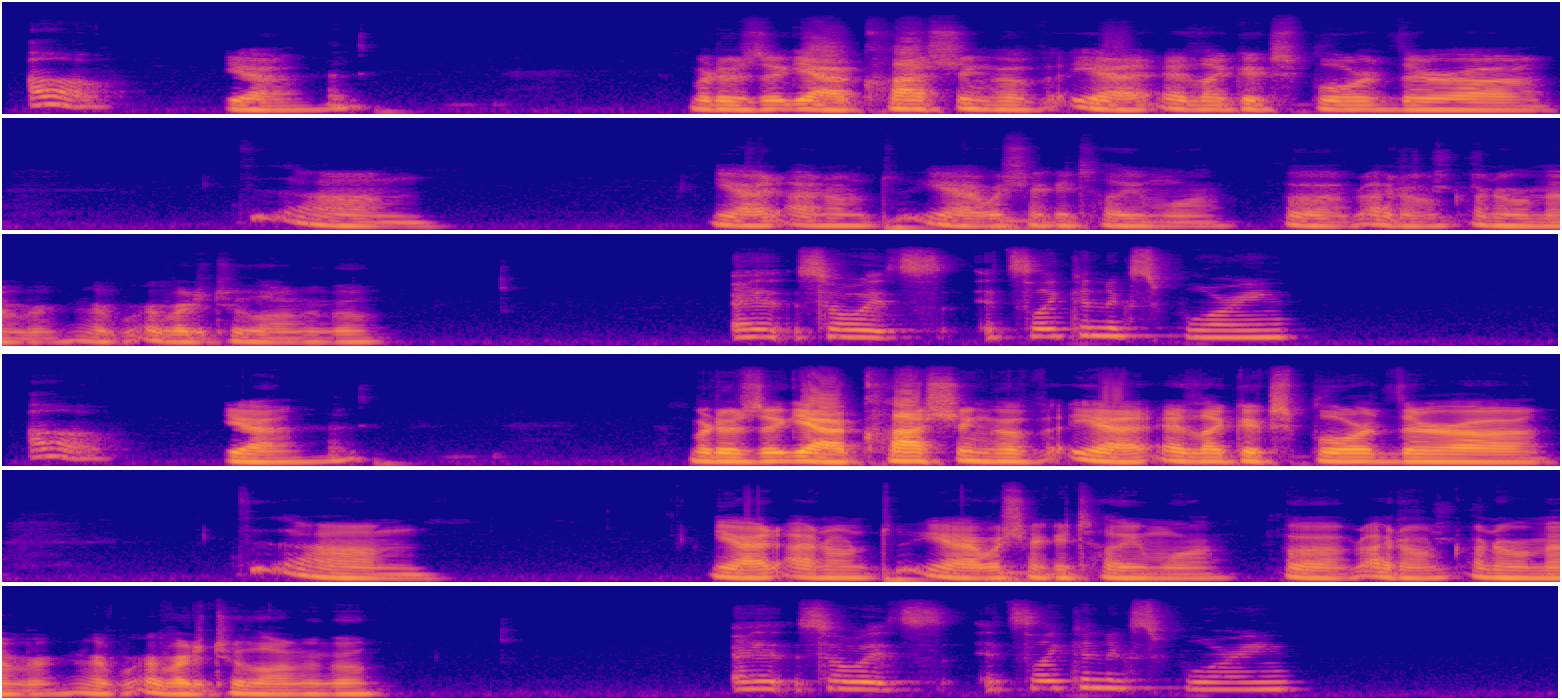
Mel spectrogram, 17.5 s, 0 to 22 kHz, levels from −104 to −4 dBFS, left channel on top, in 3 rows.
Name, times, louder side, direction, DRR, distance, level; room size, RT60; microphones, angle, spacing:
voice 1, 0.1-0.4 14.4-16.5, left 2 dB, 30° left, 0.6 m, -39 dB
voice 2, 0.8-1.3 2.6-5.8 6.8-7.4 8.5-13.1, right 5 dB, 55° right, 0.4 m, -31 dB
2.8 x 2.4 x 3.0 m
head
